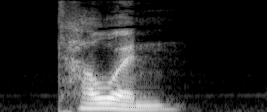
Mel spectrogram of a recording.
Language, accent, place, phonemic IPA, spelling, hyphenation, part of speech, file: German, Germany, Berlin, /ˈtaʊ̯ən/, tauen, tau‧en, verb, De-tauen.ogg
- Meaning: 1. to thaw; to melt 2. to dew; there to appear (dew)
